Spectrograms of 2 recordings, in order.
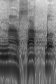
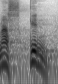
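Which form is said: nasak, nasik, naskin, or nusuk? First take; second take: nasak; naskin. First: The word has a vowels after n and s. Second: The word ends in -kin with no vowel after s. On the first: The speaker calls it right. "dengan dibaca fathah sinnya, ... tapi nasak" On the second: The speaker calls it wrong. "bukan naskin"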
